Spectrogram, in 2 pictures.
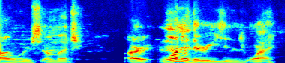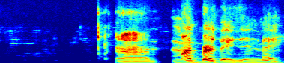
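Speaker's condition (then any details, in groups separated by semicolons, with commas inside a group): Cerebral palsy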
